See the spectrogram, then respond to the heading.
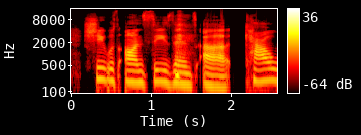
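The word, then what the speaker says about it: Kaoh: Um, for y'all in the in the comments, it's spelled K A O H. Cow, but it's co.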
